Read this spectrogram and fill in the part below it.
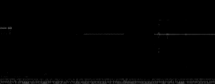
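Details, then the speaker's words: Williams System 11b Black Knight 2000 pinball lamp matrix, logic probe on the Q55 pre-driver. Short bursts of high beeping match the other channels, so this stage is working and the TIP42 transistor is suspected of killing the lamp row or column. "So those sound the same there, and so it's probably this big transistor here."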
